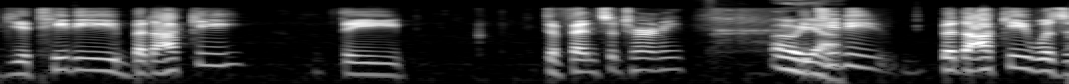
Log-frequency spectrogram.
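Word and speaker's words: Yetide Badaki: Billy Martin here uh I think the name is pronounced like yatiri badaki the defense attorney badaki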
